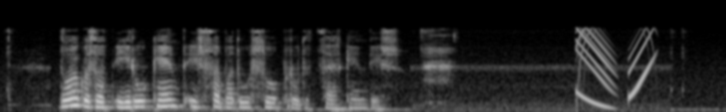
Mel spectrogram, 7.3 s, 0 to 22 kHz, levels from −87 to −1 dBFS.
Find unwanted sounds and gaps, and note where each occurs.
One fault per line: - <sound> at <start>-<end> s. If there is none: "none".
- laugh at 4.2-4.6 s
- chirp at 5.8-6.6 s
